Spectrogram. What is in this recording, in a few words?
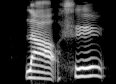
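"lao shi" (teacher), Mandarin Chinese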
